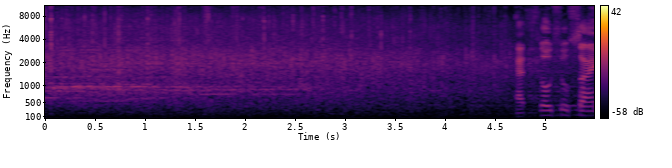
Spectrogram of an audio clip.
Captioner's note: audience cheering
